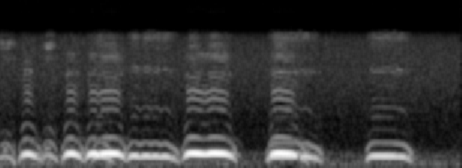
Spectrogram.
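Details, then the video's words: Two great horned owls together at a farm nest in Kansas, autumn: dense, overlapping low hoots of varying length, some layered one over another, closing with a single separate hoot. "HootFest @ the Nest!"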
